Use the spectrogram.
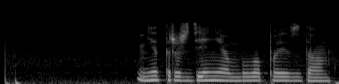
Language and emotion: Russian, neutral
